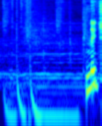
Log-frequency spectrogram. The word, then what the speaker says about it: niche: Niche is pronounced niche, not niche.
